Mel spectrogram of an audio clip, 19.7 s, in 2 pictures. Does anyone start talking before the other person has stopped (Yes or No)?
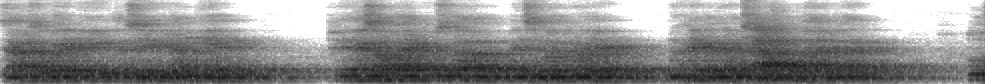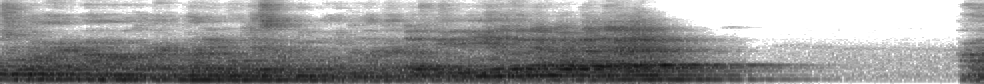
Yes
